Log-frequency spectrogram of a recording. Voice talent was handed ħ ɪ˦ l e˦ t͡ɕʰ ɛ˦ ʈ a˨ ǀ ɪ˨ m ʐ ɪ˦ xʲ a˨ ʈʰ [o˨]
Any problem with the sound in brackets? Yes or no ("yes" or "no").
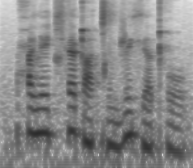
no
